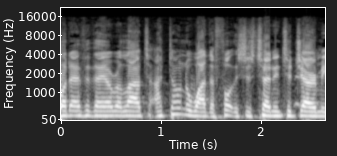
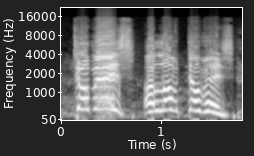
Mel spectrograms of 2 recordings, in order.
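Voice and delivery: high, loud, gleeful cry; delighted shout; 9 semitones higher, 6 dB louder than usual. Real, not acted. Comic relishing an audience member's nickname, gleeful shout.

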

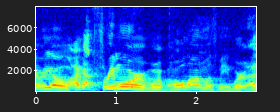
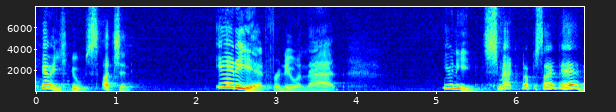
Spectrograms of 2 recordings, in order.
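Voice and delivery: self-scolding; slower than usual. Retold or imitated. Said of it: "after I'm going".

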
